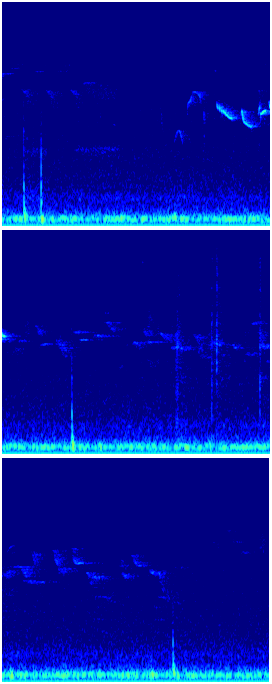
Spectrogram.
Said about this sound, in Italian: Oltre a tutti gli uccelli che sentiamo cantare, c'è un rumore di sottofondo e dopo un po' capisco che sono le legioni di api che si stanno inebriando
